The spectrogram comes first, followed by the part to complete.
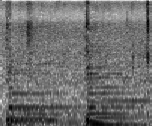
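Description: Background music on acoustic guitar: two chords about a second apart, each left to ring.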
